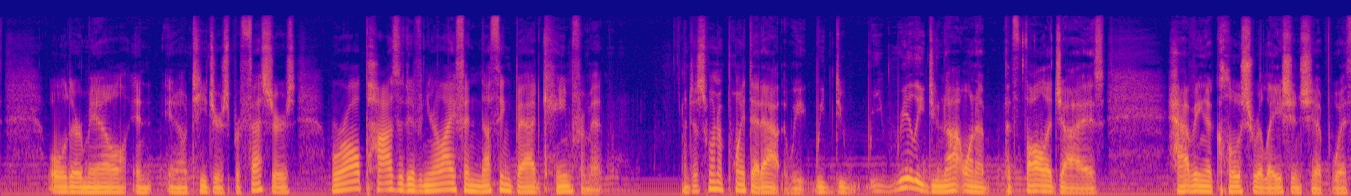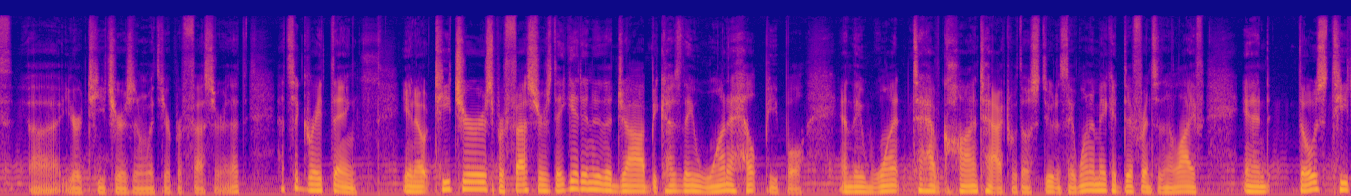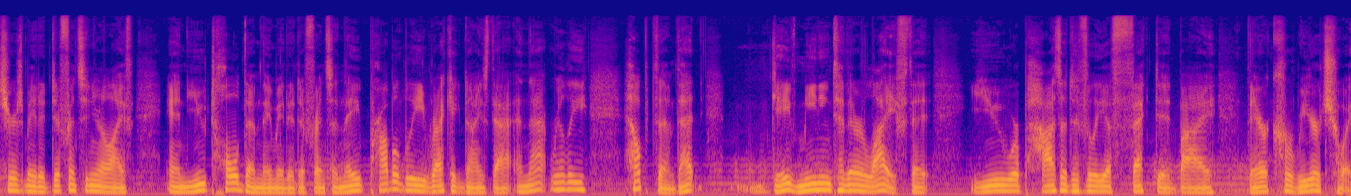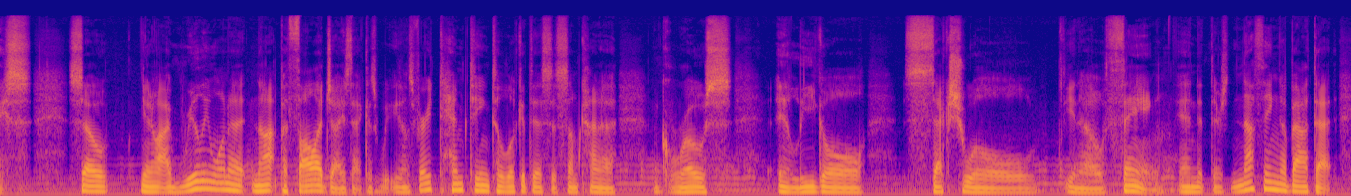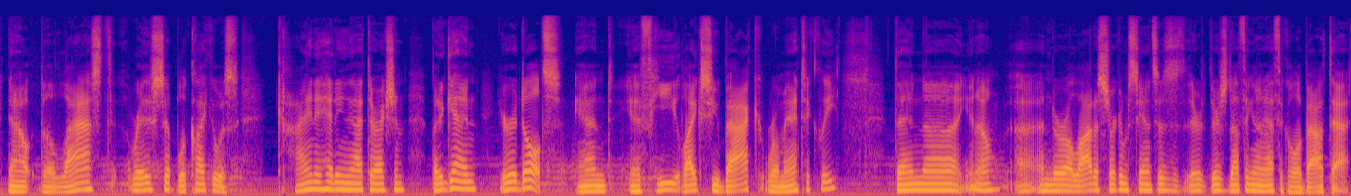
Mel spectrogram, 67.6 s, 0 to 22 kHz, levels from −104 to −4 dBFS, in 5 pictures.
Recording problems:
electrical hum; faint; throughout; 50 Hz, 20 dB below the speech

